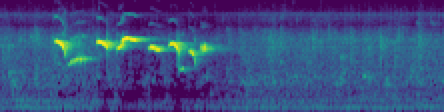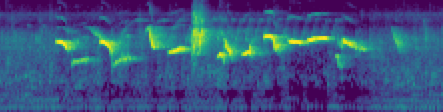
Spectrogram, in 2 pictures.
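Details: Oriental magpie-robin (kacer) singing vigorously, a song said to get other magpie-robins singing along: two bursts of rapid, varied whistled and slurred notes, sweeping up and down, separated by a pause of about three seconds, over a faint low hum.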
